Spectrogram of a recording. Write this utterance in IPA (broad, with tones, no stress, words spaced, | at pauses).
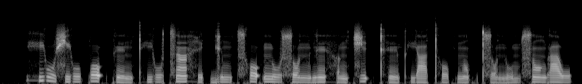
hju˥˧ɕju˧po˦ʔkẽ˨˩ŋ t̪ʰju˧ t͡sã˦hi˨t̚ ɡi˧mt͡sʰo˦ʔn̪u˧so˧n ɡẽ˧hə˨˩ŋt͡ɕi˦ʔ kʰẽ˨˩pʰja˧t̪ʰo˨p̚n̪ɔ̃˨p̚ t͡so˨˩n u˥˧msɔ̃˦ɡa˦w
